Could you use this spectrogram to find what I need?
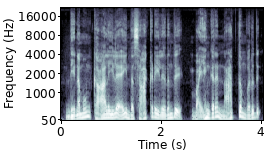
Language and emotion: Tamil, disgusted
